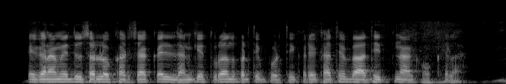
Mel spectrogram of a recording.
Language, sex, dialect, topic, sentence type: Bhojpuri, male, Southern / Standard, banking, statement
